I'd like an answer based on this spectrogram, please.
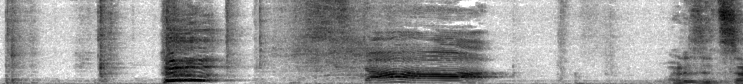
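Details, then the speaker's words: Hiccups described as out of control and unusually persistent, while the person tries to hiccup with mouth closed: a sharp, abrupt voiced gulp, then a short vocal sound and another catch, in a small room. "that's the craziest hiccup ever what it's not my fault let me try to do it with my mouth closed"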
